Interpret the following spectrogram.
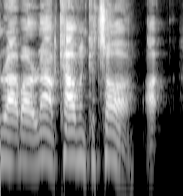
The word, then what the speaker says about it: Kattar: Byron out of Calvin Qatar it's not Calvin cater okay I don't know why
